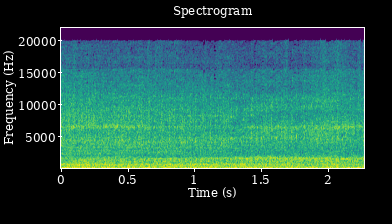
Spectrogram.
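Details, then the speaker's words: 1953 Ford Customline flathead V8 after first restart, fuel pump working, fuel leaks still to fix: low, smooth, even rumble with no misses, knocks or ticks, steady idle; normal idle. "That is awesome. All right, success. I'm going to kind of button some things up here and yeah, get those leaks taken care of. Listen to that thing run."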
